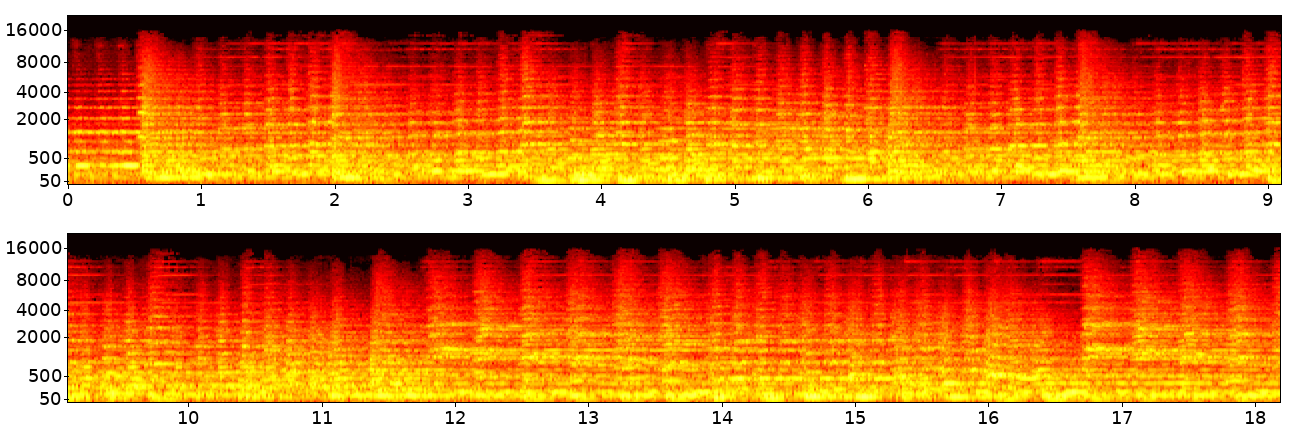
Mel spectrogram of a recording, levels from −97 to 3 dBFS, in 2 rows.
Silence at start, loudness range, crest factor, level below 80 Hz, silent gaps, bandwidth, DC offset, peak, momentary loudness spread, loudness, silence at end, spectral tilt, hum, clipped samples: 0 s; 1 LU; 14 dB; -32 dBFS; none; 14.5 kHz; under 0.1%; -4 dBFS; 3 LU; -19 LUFS; 0 s; -6 dB/octave; none; under 0.1%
